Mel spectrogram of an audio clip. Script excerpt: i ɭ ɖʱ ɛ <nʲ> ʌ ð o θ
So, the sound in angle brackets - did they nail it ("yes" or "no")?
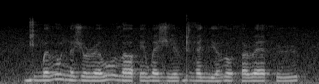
yes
